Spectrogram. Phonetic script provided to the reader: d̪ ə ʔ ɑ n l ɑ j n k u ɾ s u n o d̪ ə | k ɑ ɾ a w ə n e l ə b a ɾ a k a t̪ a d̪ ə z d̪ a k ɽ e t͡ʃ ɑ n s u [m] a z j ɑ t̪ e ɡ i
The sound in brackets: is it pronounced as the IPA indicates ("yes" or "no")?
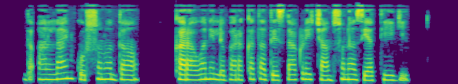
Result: no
